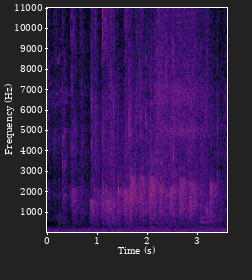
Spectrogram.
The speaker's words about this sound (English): Your reading was clap-worthy, apparently.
